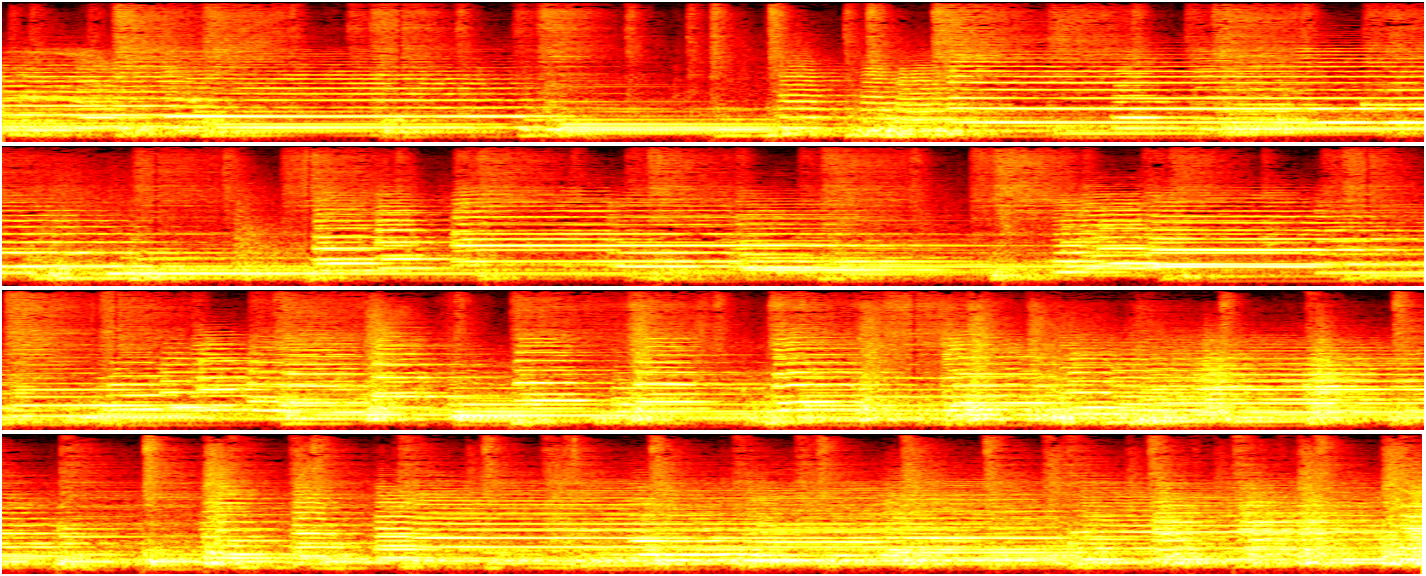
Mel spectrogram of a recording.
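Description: Jazz big band playing: trumpet, trombone and saxophone sections in held chords that change every second or so, over drums, bass, guitar and piano, with steady cymbal and drum strokes. Recorded from the hall rather than through the sound board.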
